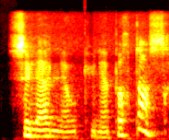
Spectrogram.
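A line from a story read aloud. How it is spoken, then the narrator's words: Soft reply. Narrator (French): répondait-elle doucement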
